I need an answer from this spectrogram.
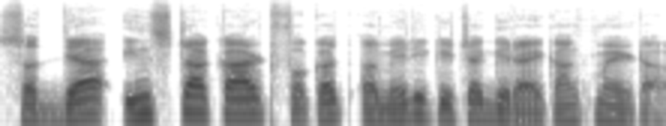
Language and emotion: Goan Konkani, neutral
